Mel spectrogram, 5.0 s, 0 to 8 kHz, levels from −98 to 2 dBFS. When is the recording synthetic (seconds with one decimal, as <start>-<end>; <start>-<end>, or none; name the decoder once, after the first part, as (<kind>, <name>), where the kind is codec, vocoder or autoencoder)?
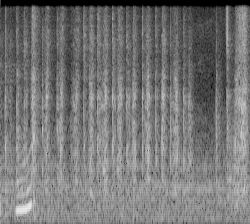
0.4-3.4 (vocoder, Vocos)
